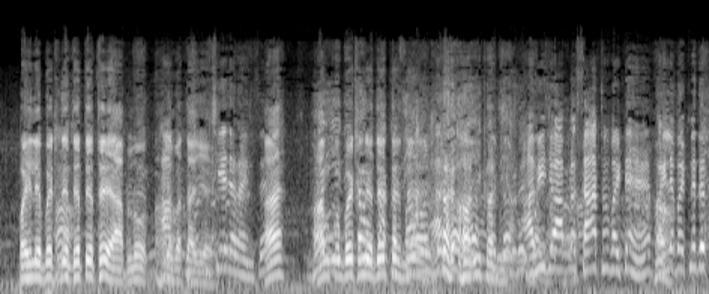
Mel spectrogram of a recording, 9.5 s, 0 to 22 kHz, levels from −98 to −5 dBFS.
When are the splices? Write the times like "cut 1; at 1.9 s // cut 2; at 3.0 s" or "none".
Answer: none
